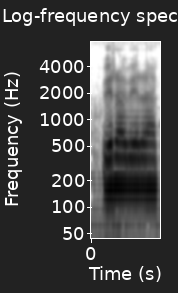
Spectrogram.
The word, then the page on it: vera-vera: Wamesa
